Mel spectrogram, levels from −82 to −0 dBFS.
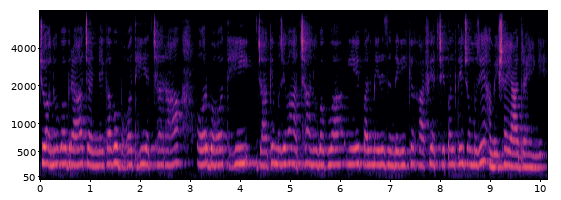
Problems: none marked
